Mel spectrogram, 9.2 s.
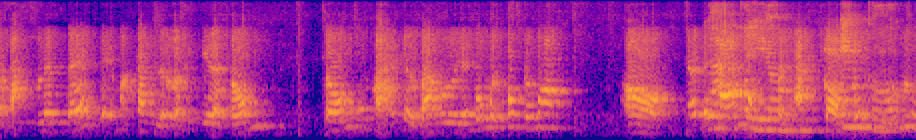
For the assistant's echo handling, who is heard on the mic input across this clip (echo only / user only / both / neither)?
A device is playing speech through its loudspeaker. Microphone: both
